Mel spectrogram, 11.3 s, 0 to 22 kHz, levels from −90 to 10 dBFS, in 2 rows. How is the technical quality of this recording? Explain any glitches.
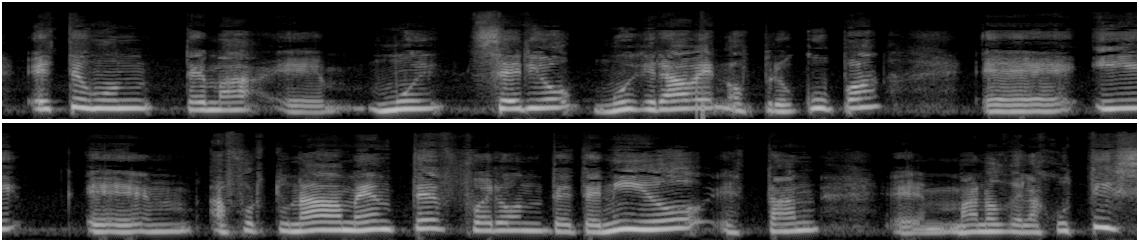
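No glitches are audible anywhere in the recording, and there is nothing to explain.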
